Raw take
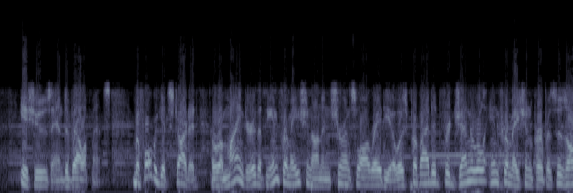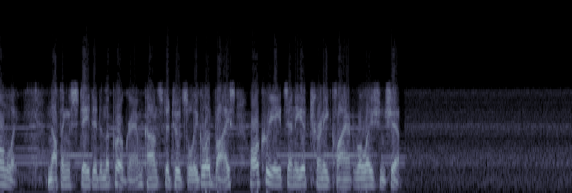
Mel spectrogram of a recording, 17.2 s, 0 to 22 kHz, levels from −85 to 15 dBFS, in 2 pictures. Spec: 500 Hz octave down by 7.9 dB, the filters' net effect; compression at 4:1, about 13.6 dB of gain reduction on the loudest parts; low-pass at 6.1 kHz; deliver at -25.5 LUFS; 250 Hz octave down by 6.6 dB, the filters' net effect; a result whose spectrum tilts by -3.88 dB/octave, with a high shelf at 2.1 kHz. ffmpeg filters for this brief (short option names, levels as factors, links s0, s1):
-af "lowpass=6100,equalizer=f=250:t=o:g=-6.5,equalizer=f=500:t=o:g=-7.5,highshelf=f=2100:g=-8.5,acompressor=threshold=0.00501:ratio=4,volume=12.6"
